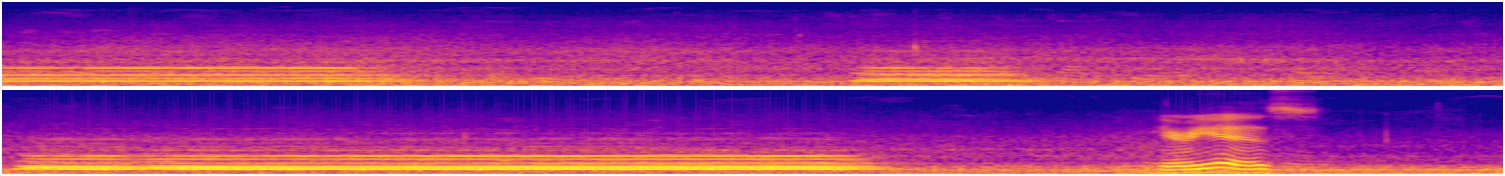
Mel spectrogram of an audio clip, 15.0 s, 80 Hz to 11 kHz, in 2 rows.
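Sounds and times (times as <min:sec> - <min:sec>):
locomotive air horn blasts: 0:00.0 - 0:02.2, 0:04.2 - 0:05.4, 0:07.6 - 0:12.1
train rumbling: 0:00.0 - 0:15.0.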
